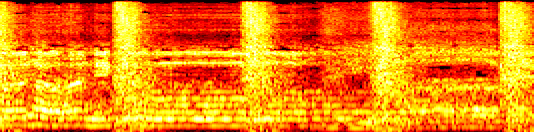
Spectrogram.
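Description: Noha backing: wordless chorus voices holding long chanted notes, with a sharp percussive beat about once a second keeping the lament's rhythm.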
